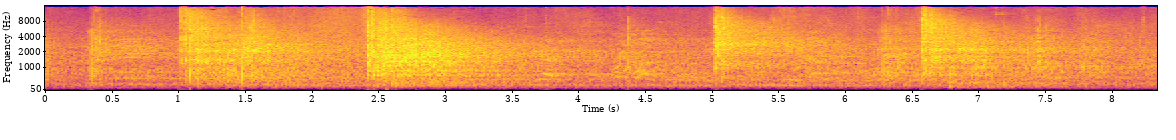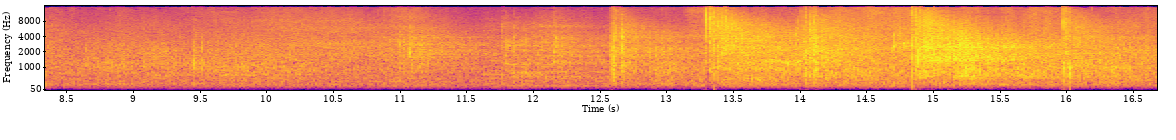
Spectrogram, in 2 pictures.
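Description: A puck smacks against a goalie's pads.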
